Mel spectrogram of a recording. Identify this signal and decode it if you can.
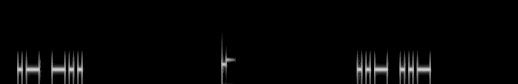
Morse code, heard as a keyed tone, about 28 wpm, 700 Hz. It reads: AD UU
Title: All Cut Numbers - 2-Digit 28wpm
